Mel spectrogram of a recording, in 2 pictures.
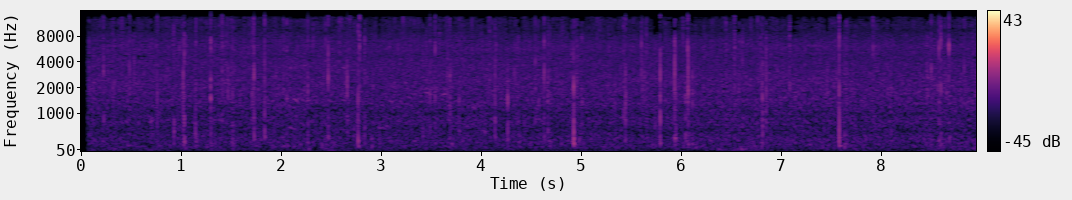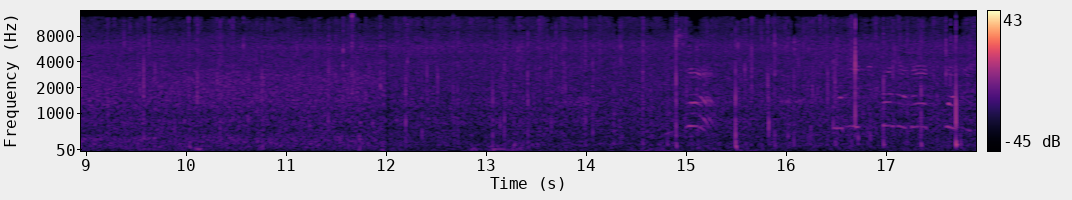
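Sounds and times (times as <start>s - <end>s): heavy rain hissing: 0.1s - 17.9s
sharp raindrop strikes: 0.1s - 17.9s.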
